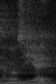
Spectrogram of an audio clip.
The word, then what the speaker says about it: Moza: Um Um, there are some cheap cheaper direct drive wheels from brands like MOSA, as they pronounce it, Moza.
